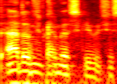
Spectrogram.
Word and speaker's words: Comiskey: Let's start with the first one, which is your name and if you can spell it in the title. So, we get it for the subscription. Yeah, it's Adam Kamiski, which is C O M I S K Y.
